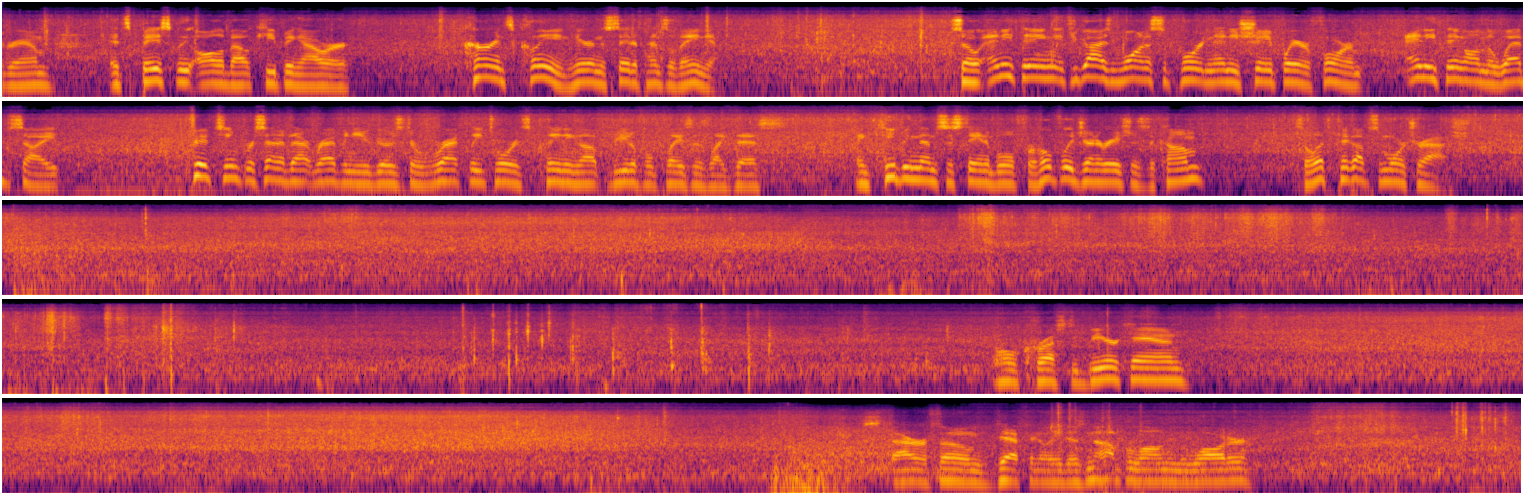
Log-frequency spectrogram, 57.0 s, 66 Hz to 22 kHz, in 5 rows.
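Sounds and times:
creek water rushing over rocks: 0.0 - 57.0
footsteps crunching through dry leaves: 29.8 - 36.8.

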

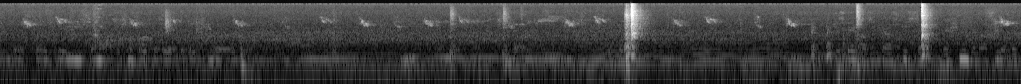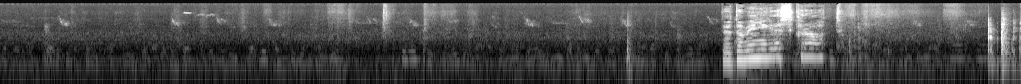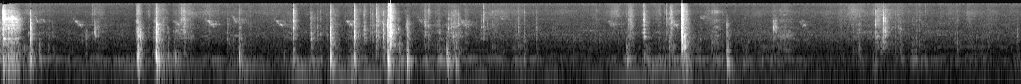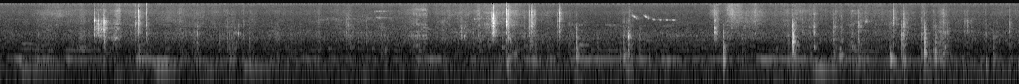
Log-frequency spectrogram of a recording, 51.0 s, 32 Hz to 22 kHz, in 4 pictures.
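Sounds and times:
clicks and knocks of plastic parts: 25.1 - 32.3.

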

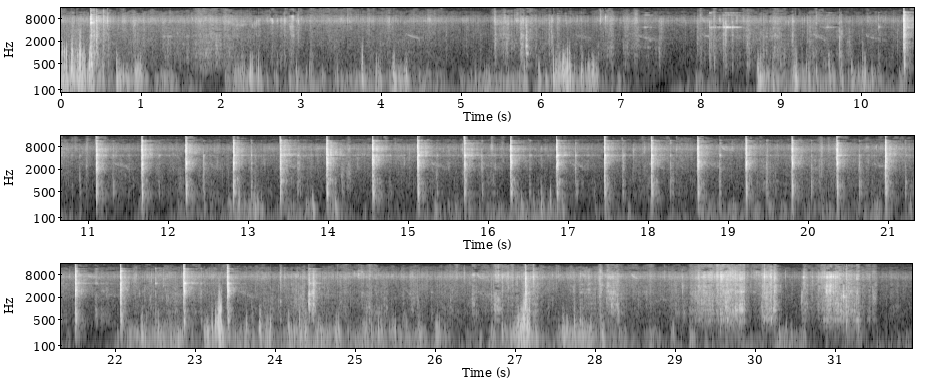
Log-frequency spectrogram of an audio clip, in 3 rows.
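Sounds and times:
hammer striking steel chisel: 10.5 - 23.6.

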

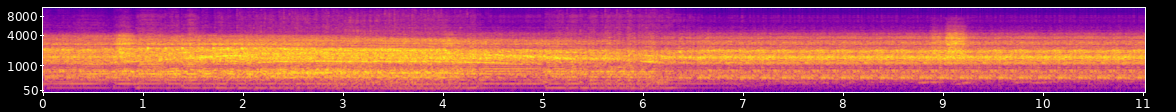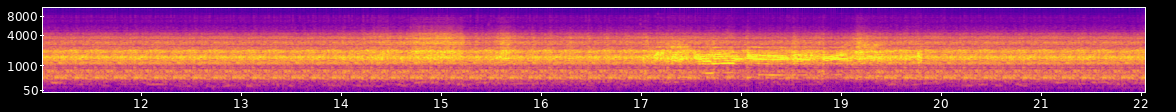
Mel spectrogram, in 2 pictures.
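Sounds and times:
electronic engine idle hum: 0.0 - 22.0.

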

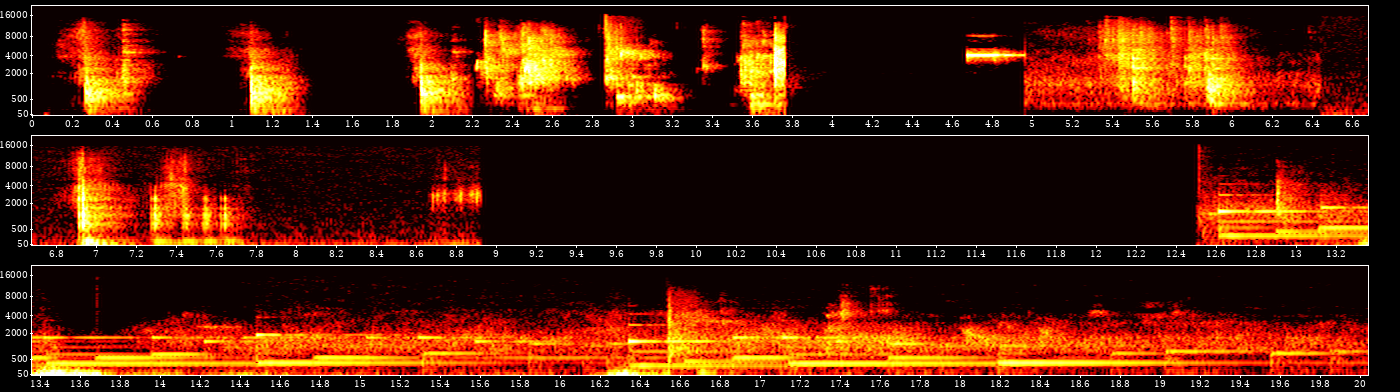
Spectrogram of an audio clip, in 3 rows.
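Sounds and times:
knife chopping on wooden board: 0.1 - 2.2
hob touch control beep: 4.7 - 5.0.

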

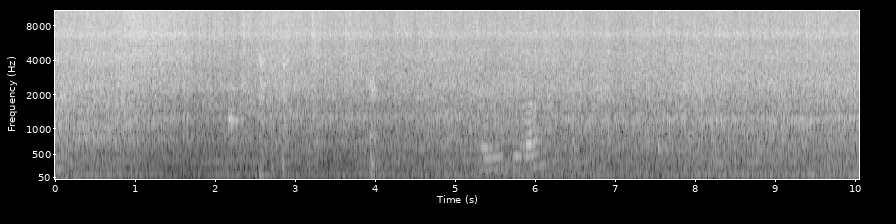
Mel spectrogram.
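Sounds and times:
spices sizzling in hot oil: 0.0 - 10.0.

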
